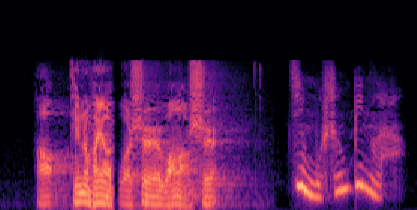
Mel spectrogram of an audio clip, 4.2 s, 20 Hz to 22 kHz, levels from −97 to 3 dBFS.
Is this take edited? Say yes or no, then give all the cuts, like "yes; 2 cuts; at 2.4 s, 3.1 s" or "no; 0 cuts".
yes; 2 cuts; at 1.1 s, 2.7 s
